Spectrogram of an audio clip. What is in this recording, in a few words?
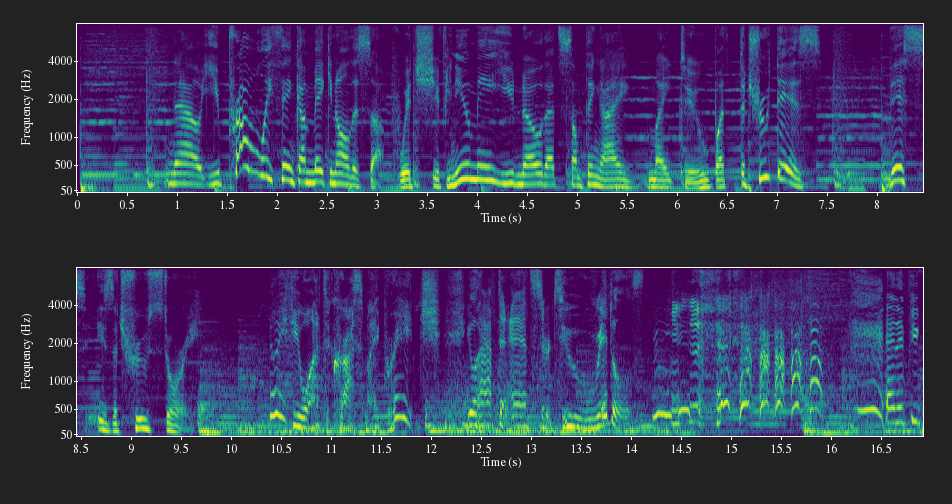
voiceover animation; New York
